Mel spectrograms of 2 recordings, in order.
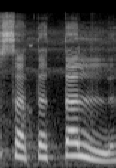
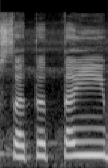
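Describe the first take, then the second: First: The word ends in an 'l' sound. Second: The word ends in an 'ai' sound. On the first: The speaker calls it right. "কি বলবো, সাতাতাল" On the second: The speaker calls it wrong. "সাতাতাই বা সাতাতৌ বলবো না"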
